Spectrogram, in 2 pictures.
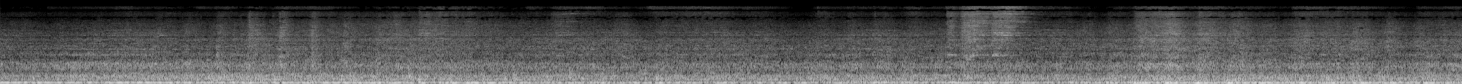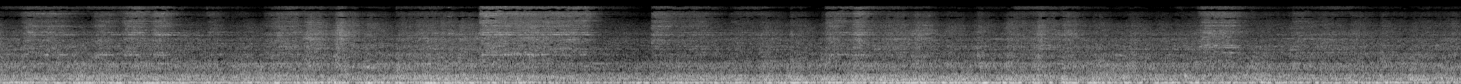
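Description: Freight train's open-top hopper cars rolling past: a steady low rumble of steel wheels on rail. Bursts of high wheel squeal come about ten seconds in, several more between fifteen and twenty seconds, and one near the end.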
